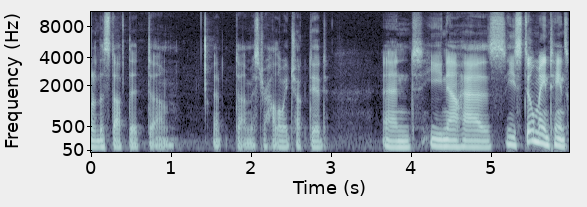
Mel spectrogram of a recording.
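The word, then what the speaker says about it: Holowaychuk: Does anybody know how to pronounce his last name? Holloway Chuck. Holloway Chuck, that's it.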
